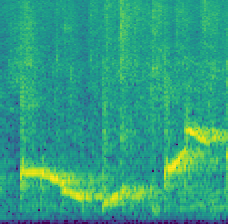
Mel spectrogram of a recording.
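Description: A single whistle-like tone: it glides down, swoops back up and steps higher near the end. It most likely belongs to the recorded backing track, between two songs of the medley.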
